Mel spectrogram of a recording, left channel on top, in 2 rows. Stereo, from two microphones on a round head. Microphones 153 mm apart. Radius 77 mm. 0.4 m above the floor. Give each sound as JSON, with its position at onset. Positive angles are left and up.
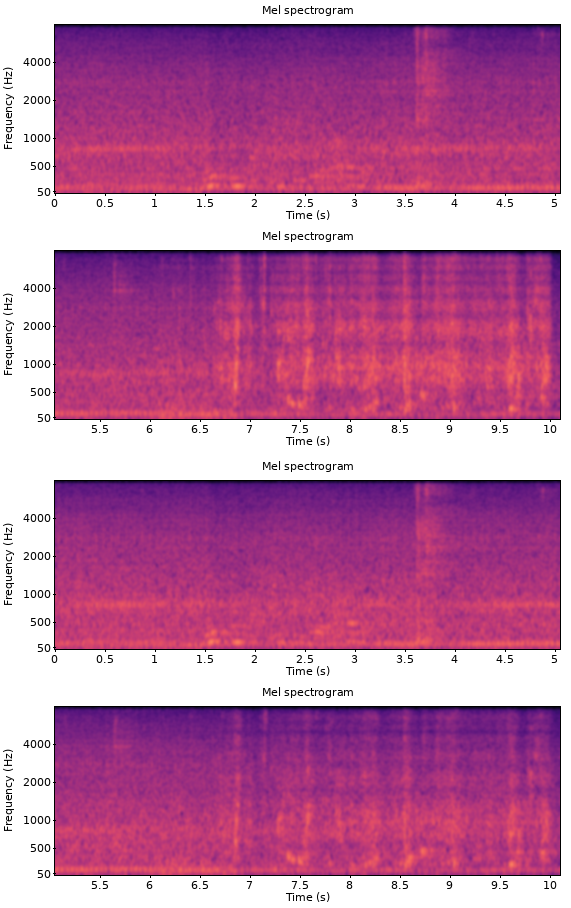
{"t": 1.3, "sound": "a man speaking", "side_deg": 40, "distance_m": 8.0}
{"t": 3.6, "sound": "chewing", "side_deg": 20, "distance_m": 9.5}
{"t": 6.1, "sound": "a splash", "side_deg": 60, "distance_m": 1.2}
